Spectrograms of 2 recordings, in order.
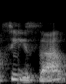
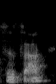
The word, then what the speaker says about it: CISA: and we've been informed that that's how you pronounce it not cisa like we thought about sisa so if you want to be right and sound impressive make sure you call it sisa um but we are in a Shields up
